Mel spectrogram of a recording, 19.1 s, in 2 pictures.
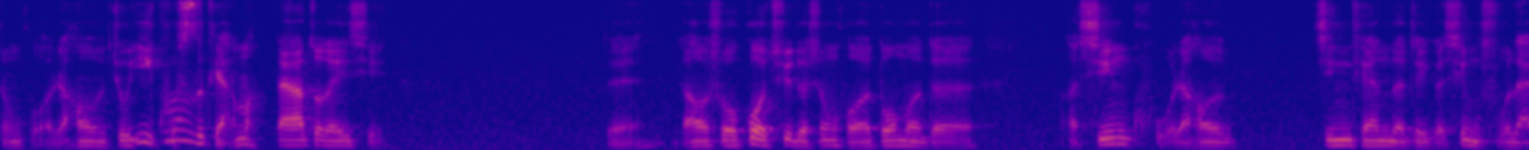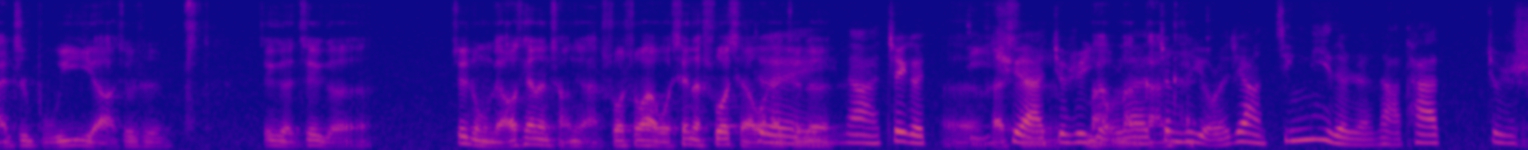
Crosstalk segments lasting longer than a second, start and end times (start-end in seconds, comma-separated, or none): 15.6-17.1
